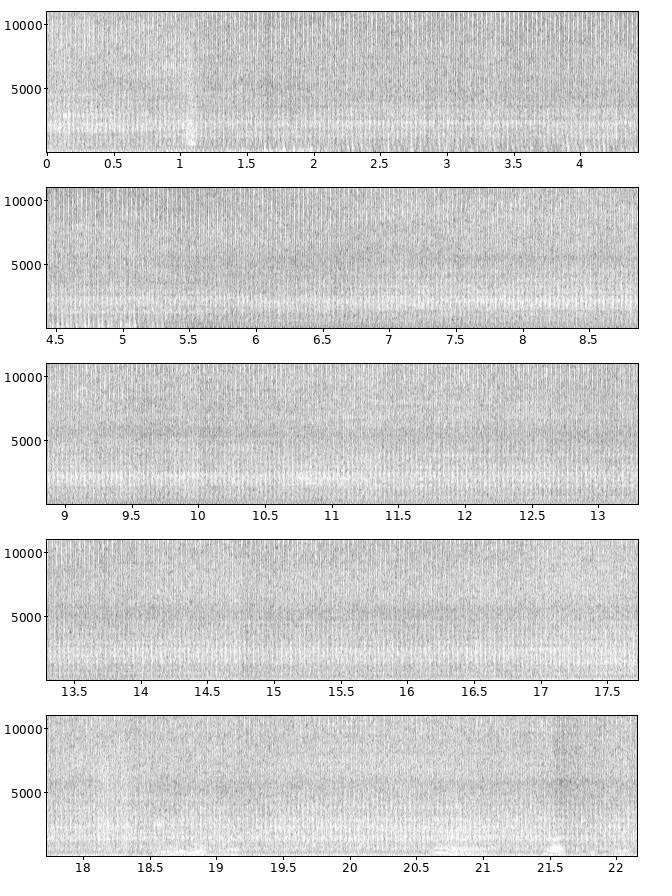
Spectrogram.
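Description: A running steam engine gives a loud, continuous mechanical drone with a rhythmic chugging texture, steady and close, under occasional voices.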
